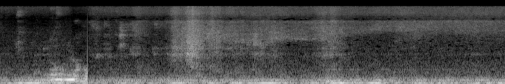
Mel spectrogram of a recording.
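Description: A drink fizzes as it is poured from a can into a glass.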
